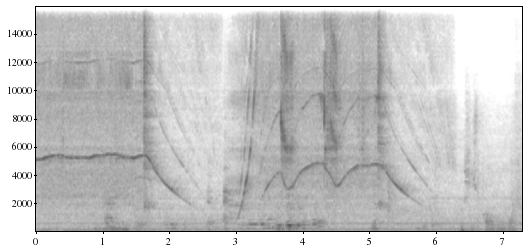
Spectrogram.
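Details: High-pitched whining of a dental drill, rising and falling as it runs, with faint room talk behind it, during a dental procedure on a sedated tiger undergoing a full wellness exam.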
